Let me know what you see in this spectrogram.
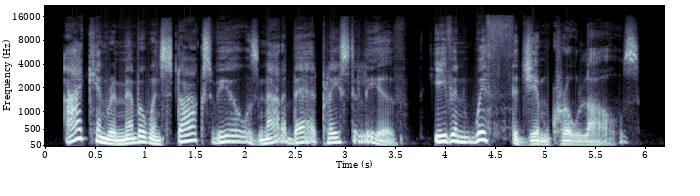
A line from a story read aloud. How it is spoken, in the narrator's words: Nana Mama said wistfully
